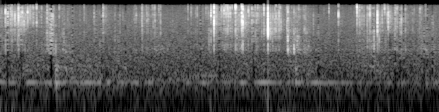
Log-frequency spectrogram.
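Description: Fingertips with gold-painted nails press and knead a hand-sized solid lump of light blue foam-bead clay, producing quiet, bright crackling and fizzy popping in irregular bursts, with a few sharper snaps. A faint steady low hum runs underneath.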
